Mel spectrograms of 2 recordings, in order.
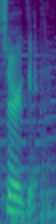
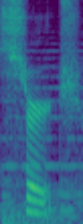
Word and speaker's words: Serge: you play as a protagonist sergey that's how you pronounce it right when i was a teen i always said surge but i think it might be surgery anyways sergey is enjoying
